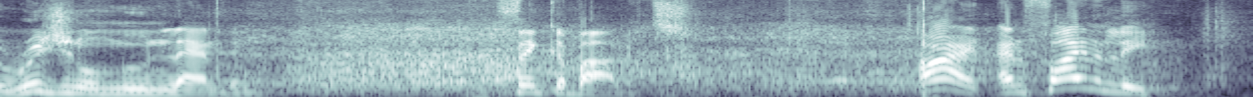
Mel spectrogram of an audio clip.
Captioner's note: laughter, groaning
